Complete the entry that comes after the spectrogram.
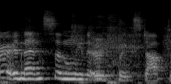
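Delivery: usual speaking voice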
